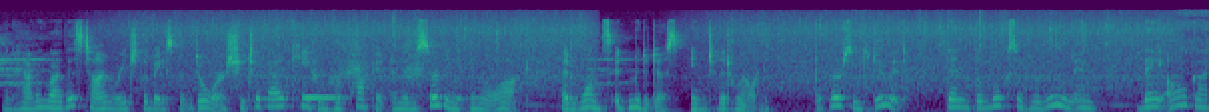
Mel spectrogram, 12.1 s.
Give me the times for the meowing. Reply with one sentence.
You can't hear the meowing here.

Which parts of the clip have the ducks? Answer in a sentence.
The ducks can be heard from 3.0 to 4.2 s.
